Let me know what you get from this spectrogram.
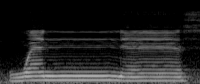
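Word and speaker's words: وَالنَّاسِ: Wan-nas. Waw with a fatha. Alif, you won't pronounce it. Lam, you won't pronounce it.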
